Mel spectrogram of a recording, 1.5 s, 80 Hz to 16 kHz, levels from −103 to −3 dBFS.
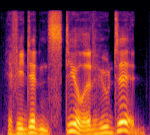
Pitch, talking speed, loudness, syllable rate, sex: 130 Hz, 320 wpm, -16 LUFS, 5.8 syllables/s, male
